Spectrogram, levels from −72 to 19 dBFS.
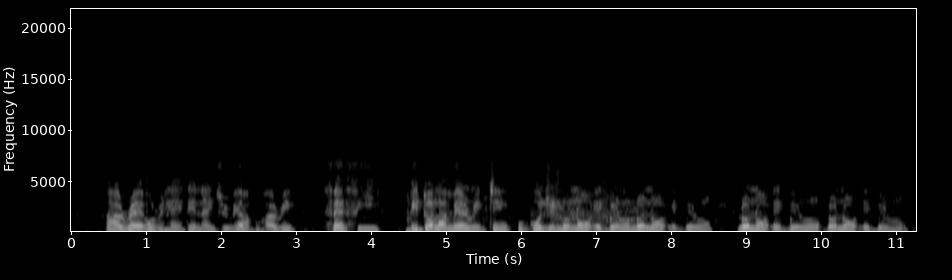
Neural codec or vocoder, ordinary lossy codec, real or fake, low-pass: codec, 16 kHz, 8 kbps, FunCodec, trained on Chinese and English, 25 frames a second; none; fake; 7.2 kHz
